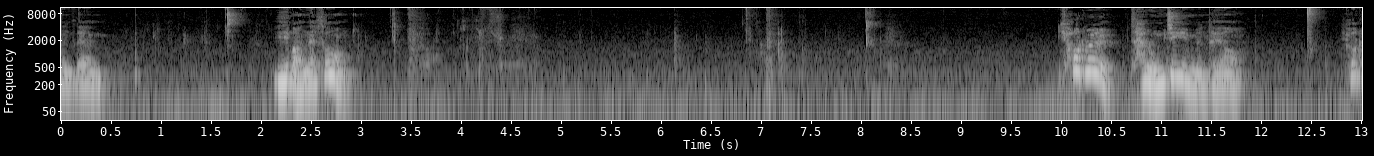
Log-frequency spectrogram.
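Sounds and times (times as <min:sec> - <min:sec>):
wet chewing mouth sounds: 0:00.6 - 0:02.1, 0:02.9 - 0:05.3.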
